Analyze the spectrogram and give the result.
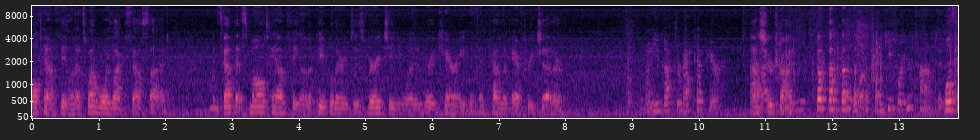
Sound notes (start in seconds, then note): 11.2 laughs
